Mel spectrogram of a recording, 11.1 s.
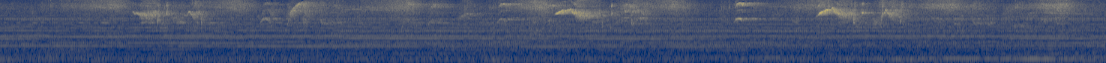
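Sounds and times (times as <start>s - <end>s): small bird chirping: 4.3s - 6.5s.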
